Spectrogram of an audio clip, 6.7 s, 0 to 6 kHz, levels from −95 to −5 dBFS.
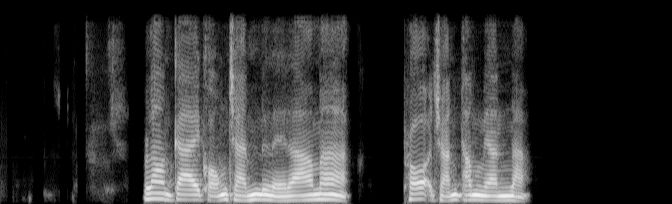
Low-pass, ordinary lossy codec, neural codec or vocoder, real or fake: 5.4 kHz; none; codec, 16 kHz, 1 kbps, X-Codec, HuBERT features, trained on LibriSpeech; fake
